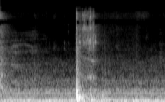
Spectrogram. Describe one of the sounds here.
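A glass is set down on a hard counter with a knock.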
